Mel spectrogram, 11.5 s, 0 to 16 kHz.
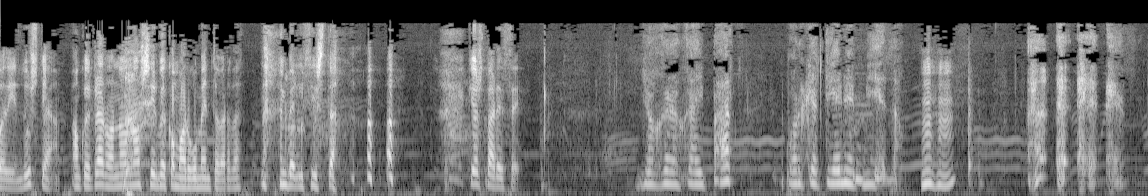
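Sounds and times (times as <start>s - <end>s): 
speech: 0.0s - 5.6s, 6.4s - 11.4s
harsh coughing: 10.3s - 11.3s
throat clearing: 10.3s - 11.3s.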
